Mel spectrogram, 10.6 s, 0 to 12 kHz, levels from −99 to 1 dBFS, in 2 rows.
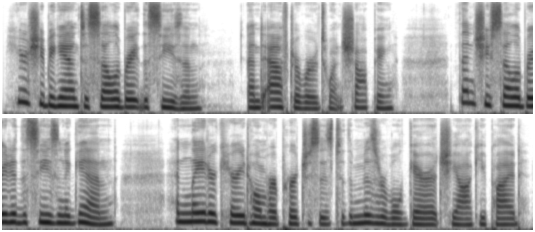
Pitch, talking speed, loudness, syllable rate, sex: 220 Hz, 165 wpm, -17 LUFS, 6.0 syllables/s, female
